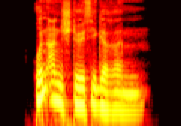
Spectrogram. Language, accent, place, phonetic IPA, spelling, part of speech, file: German, Germany, Berlin, [ˈʊnʔanˌʃtøːsɪɡəʁəm], unanstößigerem, adjective, De-unanstößigerem.ogg
- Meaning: strong dative masculine/neuter singular comparative degree of unanstößig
